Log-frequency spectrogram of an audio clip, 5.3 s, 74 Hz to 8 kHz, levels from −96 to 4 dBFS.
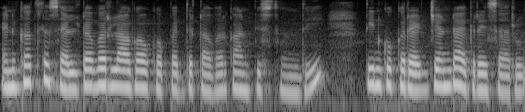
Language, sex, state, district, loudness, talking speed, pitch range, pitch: Telugu, female, Andhra Pradesh, Visakhapatnam, -27 LUFS, 135 wpm, 185-225 Hz, 200 Hz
